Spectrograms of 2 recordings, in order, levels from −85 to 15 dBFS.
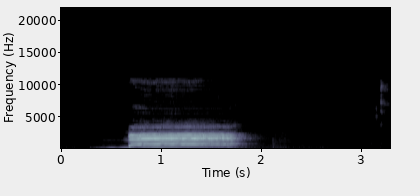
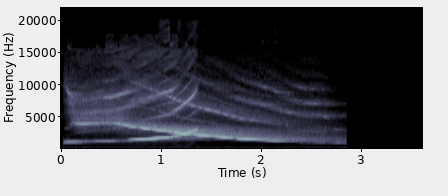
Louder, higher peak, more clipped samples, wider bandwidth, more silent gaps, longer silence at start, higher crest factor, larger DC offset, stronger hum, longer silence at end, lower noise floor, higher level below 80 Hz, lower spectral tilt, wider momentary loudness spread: about the same, -21 LUFS vs -22 LUFS; about the same, -8 dBFS vs -10 dBFS; neither; second, 11 kHz vs 19.5 kHz; neither; first, 0.7 s vs 0.05 s; about the same, 20 dB vs 18 dB; neither; neither; first, 1.5 s vs 0.8 s; second, -86 dBFS vs under -90 dBFS; about the same, -90 dBFS vs under -90 dBFS; first, -3.5 dB/octave vs 7 dB/octave; about the same, 15 LU vs 17 LU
